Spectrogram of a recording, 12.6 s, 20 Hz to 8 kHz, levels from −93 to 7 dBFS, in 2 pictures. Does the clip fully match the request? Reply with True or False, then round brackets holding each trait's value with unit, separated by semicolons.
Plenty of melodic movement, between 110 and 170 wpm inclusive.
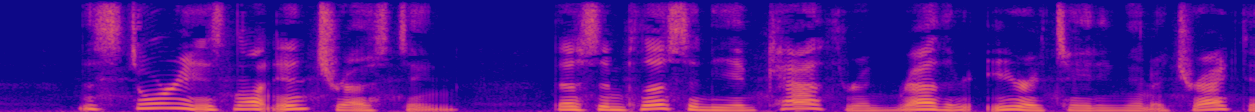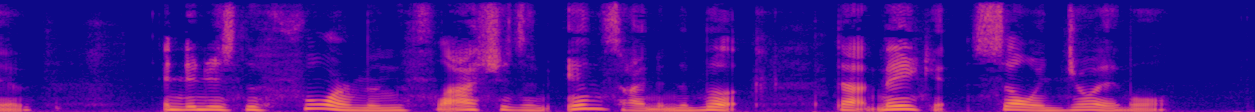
True (6.4 semitones; 150 wpm)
